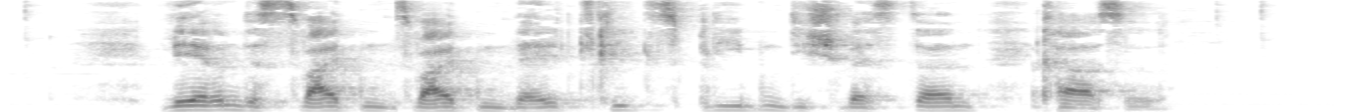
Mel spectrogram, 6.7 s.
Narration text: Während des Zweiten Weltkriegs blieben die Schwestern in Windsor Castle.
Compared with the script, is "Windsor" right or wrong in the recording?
wrong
